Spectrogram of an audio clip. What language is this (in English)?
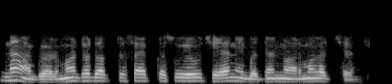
Gujarati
